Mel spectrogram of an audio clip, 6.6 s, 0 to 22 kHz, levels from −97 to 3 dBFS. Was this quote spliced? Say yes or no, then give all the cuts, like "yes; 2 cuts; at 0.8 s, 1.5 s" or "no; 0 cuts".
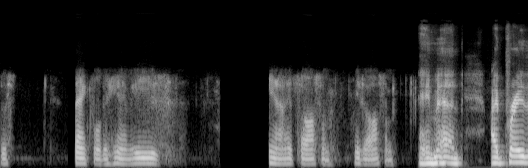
no; 0 cuts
